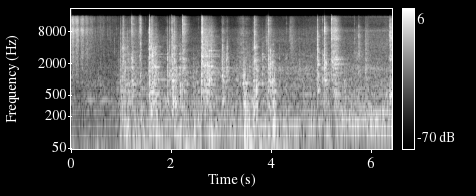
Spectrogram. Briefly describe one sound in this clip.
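A portable gas stove's igniter clicks several times.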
